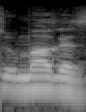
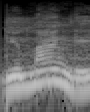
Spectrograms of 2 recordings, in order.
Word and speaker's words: Umaga: And he still couldn't quite manage to pronounce Umaga's name. Umanga, yes, big Samoan fellow, funny hair. Umaga. Yes. Try it.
